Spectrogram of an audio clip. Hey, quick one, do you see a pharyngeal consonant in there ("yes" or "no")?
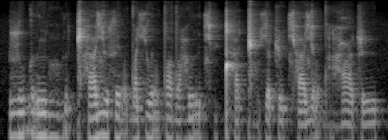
yes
